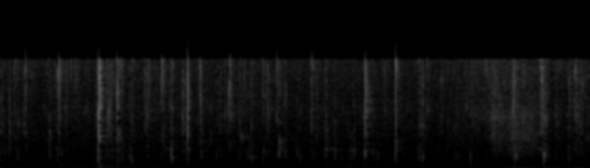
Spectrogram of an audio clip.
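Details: Rita the kitten, a devoted food lover, chewing meat or lapping milk; crunchy, moist clicks and smacks in irregular bursts, a few sharper snaps early on, softer toward the end.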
